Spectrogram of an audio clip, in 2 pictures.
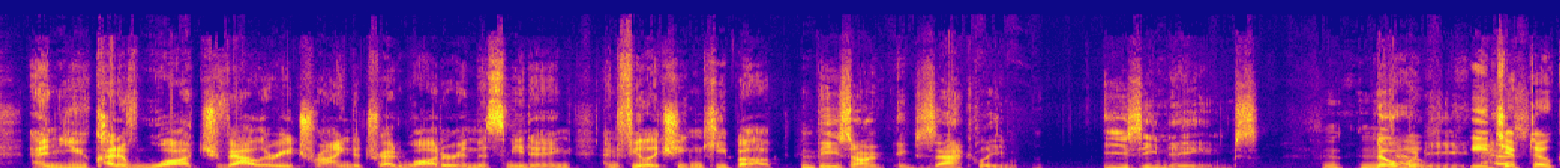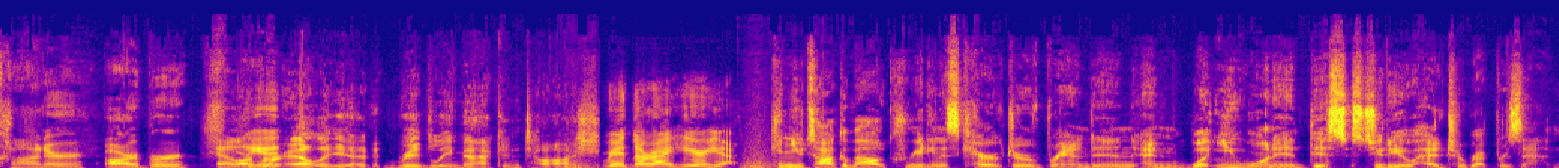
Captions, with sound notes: and you kind of watch Valerie trying to tread water in this meeting and feel like she can keep up. And these aren't exactly easy names. -Nobody has-- -No. Egypt O'Connor, -Arbor Elliott. (CHUCKLES) -Arbor Elliott, Ridley McIntosh. Riddler, I hear ya. Can you talk about creating this character of Brandon and what you wanted this studio head to represent?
